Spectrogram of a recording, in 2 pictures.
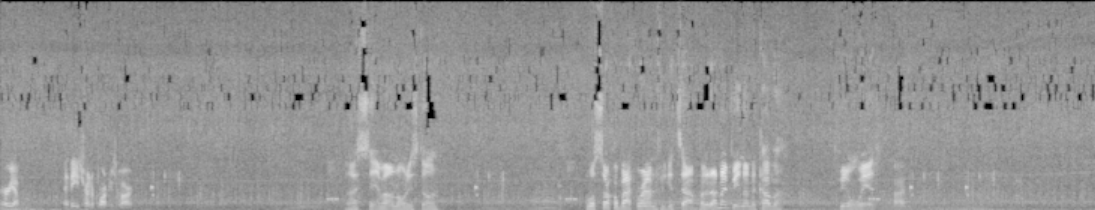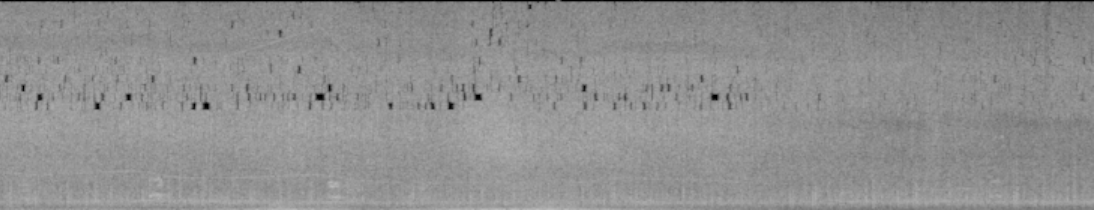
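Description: A van engine hums as it drives.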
